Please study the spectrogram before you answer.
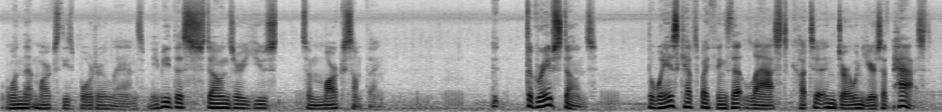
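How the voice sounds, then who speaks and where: A soft-spoken young goth boyfriend, as a man plays him, deep and unhurried, who stammers a little while he reassures. The ASMR roleplay has a faint hiss under it. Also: expressive. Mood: puzzling. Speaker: voice actor.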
